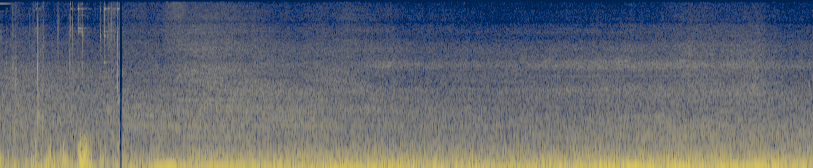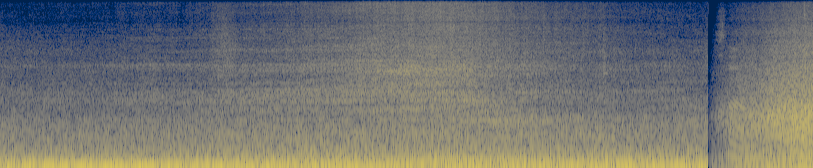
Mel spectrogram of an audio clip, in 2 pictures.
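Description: Engine and road noise heard from inside a moving car: a steady low rumble that stops suddenly near the end.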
